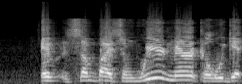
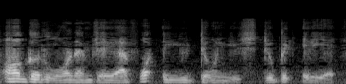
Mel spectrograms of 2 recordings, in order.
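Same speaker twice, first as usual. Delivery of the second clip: exasperated mutter; 8 semitones lower, 10 dB quieter than usual. Retold or imitated. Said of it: "I'm like face palming going".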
